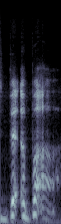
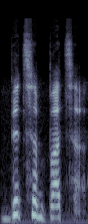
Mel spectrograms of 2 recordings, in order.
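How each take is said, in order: First: The first word is cut off, without s. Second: The first word keeps its final s sound. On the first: "He cuts it off. It's bit of butter" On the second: "He doesn't say bits of butter"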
